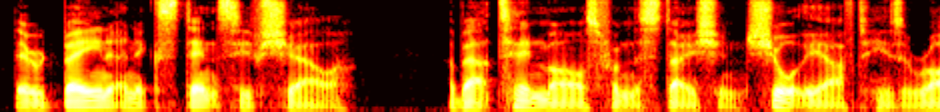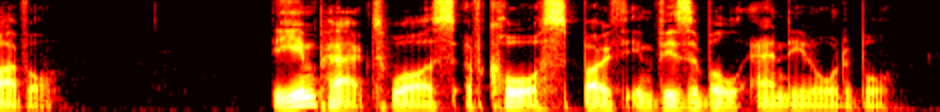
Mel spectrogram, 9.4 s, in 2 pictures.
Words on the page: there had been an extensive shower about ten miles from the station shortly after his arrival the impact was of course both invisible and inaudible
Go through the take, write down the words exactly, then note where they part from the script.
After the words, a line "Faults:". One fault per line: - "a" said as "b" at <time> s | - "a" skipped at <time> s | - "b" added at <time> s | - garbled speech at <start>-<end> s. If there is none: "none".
there had been an extensive shower about ten miles from the station shortly after his arrival the impact was of course both invisible and inaudible
Faults:
none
